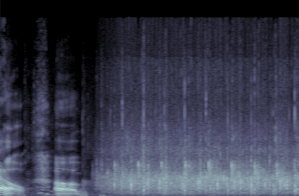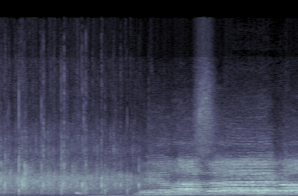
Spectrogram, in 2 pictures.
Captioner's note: applause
